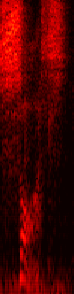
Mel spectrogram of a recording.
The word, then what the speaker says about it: SOS: The operating system, you know, SOS, it was supposed to be pronounced sauce.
